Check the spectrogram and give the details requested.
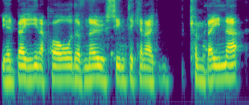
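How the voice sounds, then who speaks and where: Speaking briskly in a level, mid-range voice, this young podcast co-host rambles his way through a casual wrestling chat. He leans heavily on the filler "you know."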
